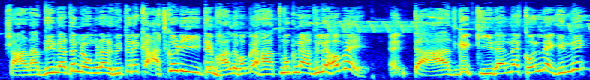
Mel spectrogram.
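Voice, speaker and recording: A man's voice: extremely high pitch, expressive, quick pace, a little hiss or hum. A man voicing a grumbling, querulous village grandfather in a comic cartoon dub. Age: older.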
